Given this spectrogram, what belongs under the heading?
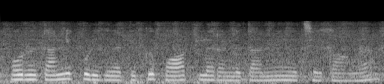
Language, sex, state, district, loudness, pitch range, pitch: Tamil, female, Tamil Nadu, Chennai, -15 LUFS, 190-220 Hz, 200 Hz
